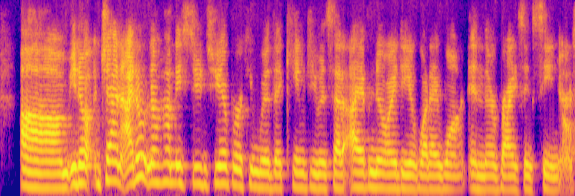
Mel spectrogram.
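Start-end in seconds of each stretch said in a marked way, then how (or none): none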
